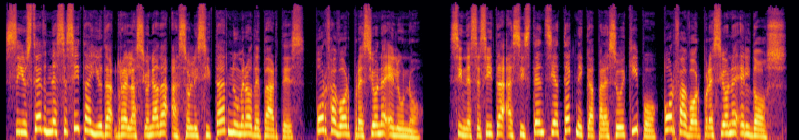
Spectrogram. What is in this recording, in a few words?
Spanish; bilingual; SpanishAM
